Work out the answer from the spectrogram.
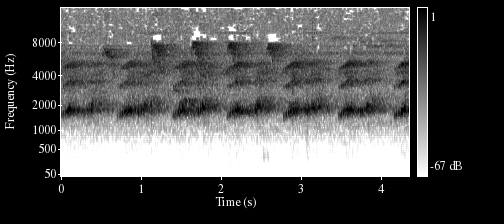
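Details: A Keel-billed Toucan gives its song, a far-carrying, frog-like croak repeated steadily at about three every two seconds, dry and creaky, with no other sounds standing out.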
